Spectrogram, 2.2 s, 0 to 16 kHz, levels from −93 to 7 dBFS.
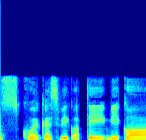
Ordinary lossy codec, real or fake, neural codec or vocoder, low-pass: AAC, 48 kbps; fake; codec, 16 kHz, 0.9 kbps, LongCat-Audio-Codec; 7.2 kHz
